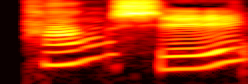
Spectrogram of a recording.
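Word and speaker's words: 堂食: 자, 포장은요, 외부로 들고 가다라고 해서 外带, 外带, 外带, 外带이라고 읽어주시면 되고요. 자, 너무 재밌는 표현이 하나 나옵니다. 여러분, 식당에서, 매장에서 먹는다라고 했을 때 당시 건설함 주의하세요.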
